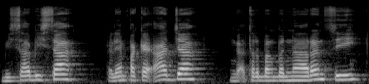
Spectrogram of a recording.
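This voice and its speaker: A woman's voice: mid-range voice, moderate pace, darkish tone, close to an everyday voice. A woman voicing a friendly, welcoming female fairy who speaks in a kind, reassuring way. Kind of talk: role-play game voicing.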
